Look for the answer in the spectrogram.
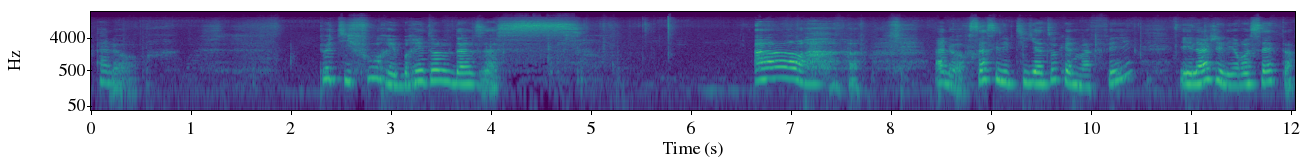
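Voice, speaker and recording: Woman, unhurried craft vlogger, hesitant with fillers, faint hiss behind. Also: fairly high pitch. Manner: slow, hesitant, filled with "euh". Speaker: craft vlogger showing a received album. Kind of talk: casual show-and-tell.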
